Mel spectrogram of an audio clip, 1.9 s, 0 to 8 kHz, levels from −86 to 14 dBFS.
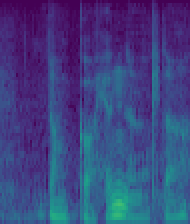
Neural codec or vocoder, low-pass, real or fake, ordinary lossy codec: codec, 16 kHz, 0.8 kbps, ZipCodec; none; fake; none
